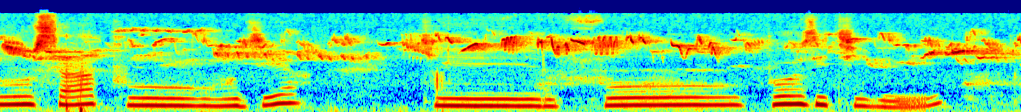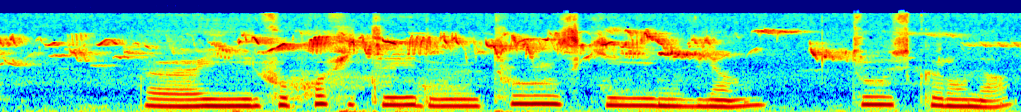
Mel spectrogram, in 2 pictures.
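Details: Adult French-speaking woman with a stutter (bégaiement), using a technique taught by a speech therapist, who finds talking while walking still hard; stuttering.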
